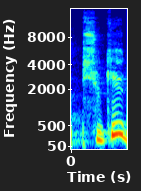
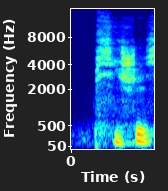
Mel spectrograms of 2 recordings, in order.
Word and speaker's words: psyché: Un visage de l'esprit, les, mots, euh, les, Grecs ont, ce mot, hein, euh, ils ont le mot de psyché, psyché si vous voulez, sauf que le Y en, grec se prononce U, enfin, c'est contradictoire, c'est comme ça.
